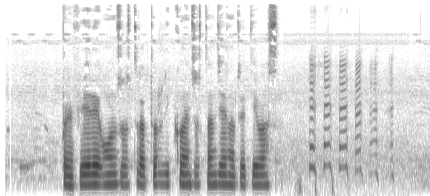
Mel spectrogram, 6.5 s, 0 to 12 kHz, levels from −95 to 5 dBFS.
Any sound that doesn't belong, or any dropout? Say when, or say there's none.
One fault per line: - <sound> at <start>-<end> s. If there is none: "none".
- laugh at 4.4-5.9 s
